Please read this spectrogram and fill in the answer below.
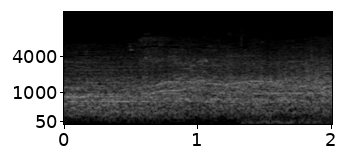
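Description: Steady din of a crowd of spectators in a gym during a basketball game, voices mixed with the noise of play on the court.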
